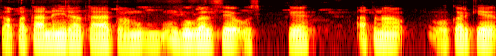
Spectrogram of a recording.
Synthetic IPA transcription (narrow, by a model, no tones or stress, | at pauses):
kapɐt̪anɐɦĩɾɐɦt̪aɦɛt̪oɦəmɡuːɡəlseʊs | ke | ɐpna | oːkəɾke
